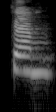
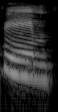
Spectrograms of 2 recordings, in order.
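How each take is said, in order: First: The vowel is clipped short. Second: The vowel is drawn out long. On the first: The speaker calls it wrong. "ऐसे नहीं पढ़ सकते ना" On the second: The speaker calls it right. "हम कैसे पढ़े?"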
